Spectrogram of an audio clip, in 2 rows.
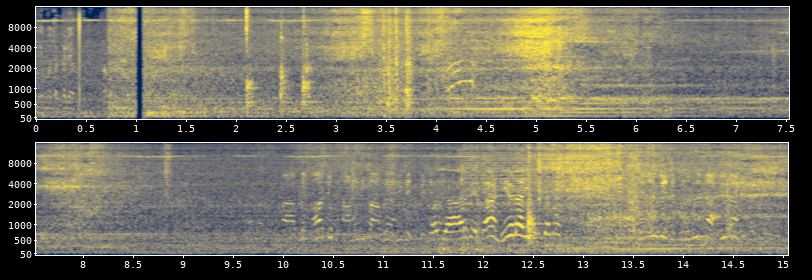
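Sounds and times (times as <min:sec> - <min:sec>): vehicle passing: 0:00.7 - 0:15.0
sharp knocks: 0:02.0 - 0:04.6.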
